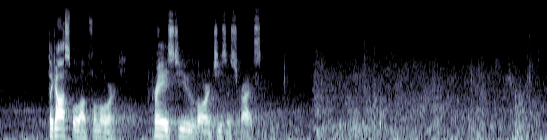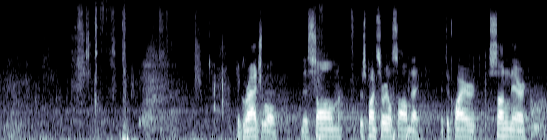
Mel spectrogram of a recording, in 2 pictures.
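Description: A middle-aged man speaks calmly and warmly, close to a microphone.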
